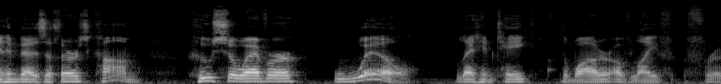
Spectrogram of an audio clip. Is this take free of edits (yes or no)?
no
